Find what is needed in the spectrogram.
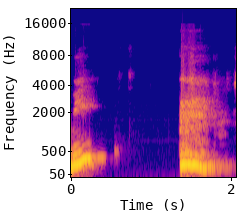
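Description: A man's voice: a short spoken word, a pause of about a second, then another short vocal sound.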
